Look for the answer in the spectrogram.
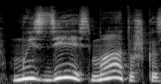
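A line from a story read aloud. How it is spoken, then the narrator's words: Shouting, group. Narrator (Russian): закричали они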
